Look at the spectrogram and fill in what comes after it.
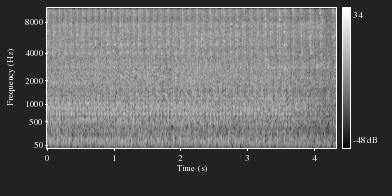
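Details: Abandoned 1996 Briggs 17hp I/C flathead opposed twin, running on its own for the first time in over ten years; the weak battery couldn't crank it fast enough. Steady idle with a soft, slightly uneven low thump, no knocking; normal running.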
